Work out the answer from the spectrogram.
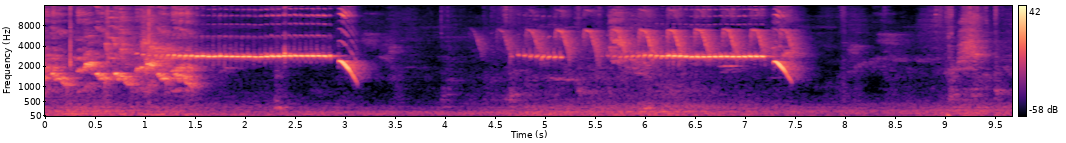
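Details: Common iora singing energetically as a lure call: a steady ringing high trill held about two seconds, closing with a swift descending slur, given twice with stuttered buzzy notes leading in.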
